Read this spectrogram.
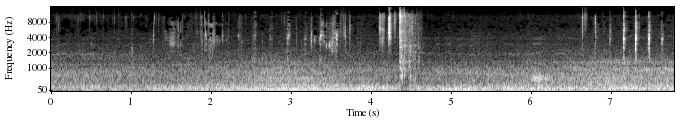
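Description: Glass pebbles click together under water.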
